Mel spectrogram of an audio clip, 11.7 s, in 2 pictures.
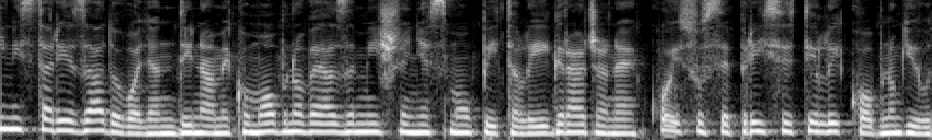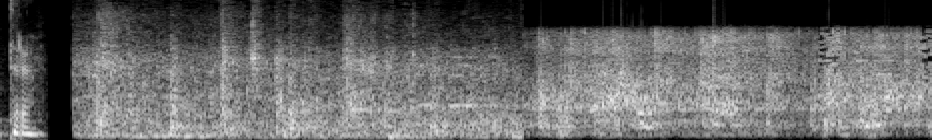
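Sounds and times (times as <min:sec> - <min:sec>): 
speech: 0:00.0 - 0:06.5
magnitude 5.5 earthquake rumble: 0:06.3 - 0:11.6.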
